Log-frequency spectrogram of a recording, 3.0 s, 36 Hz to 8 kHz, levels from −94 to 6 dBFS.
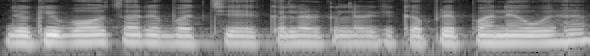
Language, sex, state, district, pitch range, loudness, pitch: Hindi, male, Bihar, Patna, 130-140 Hz, -16 LUFS, 130 Hz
